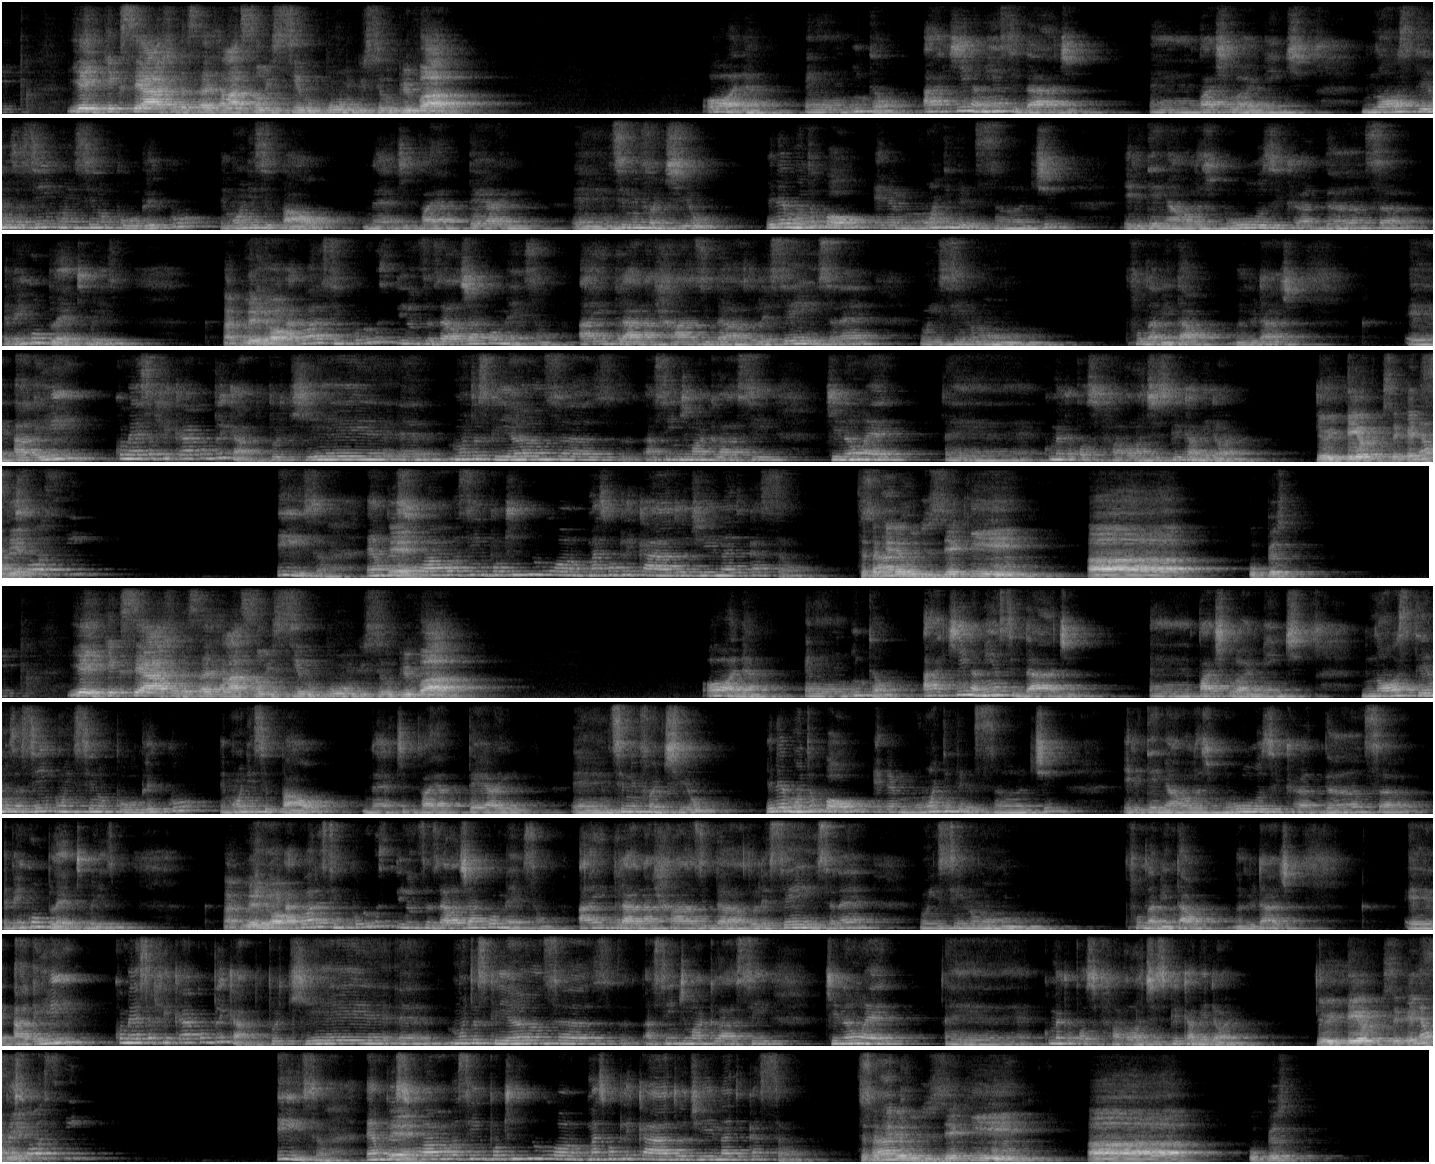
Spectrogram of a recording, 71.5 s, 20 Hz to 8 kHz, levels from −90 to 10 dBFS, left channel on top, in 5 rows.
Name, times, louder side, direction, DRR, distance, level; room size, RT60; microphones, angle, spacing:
voice 1, 0.7-4.6 30.8-31.5 56.1-57.5 61.1-61.4 65.8-67.4 68.1-69.1 69.7-70.1, left 1 dB, 20° left, -2 dB, 0.4 m, -23 dB
voice 2, 7.1-7.7 8.0-8.9 9.2-11.0 11.5-16.2 16.5-17.5 17.9-19.6 20.0-21.4 22.0-24.9 25.5-29.9 31.1-37.3 37.8-39.1 39.9-41.9 42.7-43.7 44.1-50.9 51.2-51.8 52.4-55.3 57.1-58.1 60.0-65.3 65.8-66.4 67.2-67.7, right 1 dB, 55° right, 1 dB, 0.4 m, -30 dB
2.9 x 2.1 x 2.4 m, 0.92 s
head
